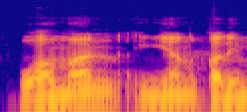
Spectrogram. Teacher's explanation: ومن ینقلب نہیں پڑھیں گے، ومن ینقلب اخفا کریں گے، نون ساکن کے بعد قاف ہے، قاف کو موٹا کرنا ہے، با پر قلقلہ کریں گے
